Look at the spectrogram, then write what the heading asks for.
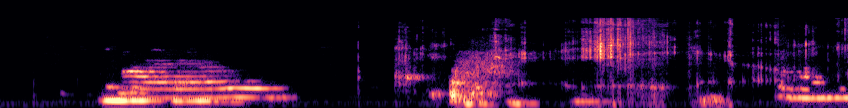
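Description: A cat gives one drawn-out, mid-pitched meow lasting about a second, followed by a burst of irregular crunching, chewing-like noises. No one speaks.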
